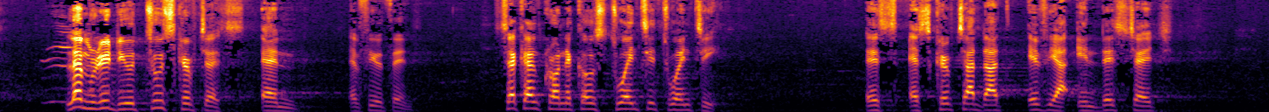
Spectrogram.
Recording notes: Preached at the Doxa Service 14052023.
